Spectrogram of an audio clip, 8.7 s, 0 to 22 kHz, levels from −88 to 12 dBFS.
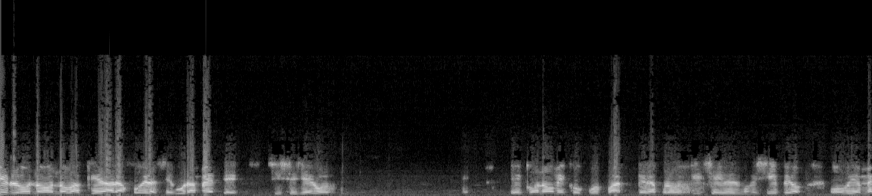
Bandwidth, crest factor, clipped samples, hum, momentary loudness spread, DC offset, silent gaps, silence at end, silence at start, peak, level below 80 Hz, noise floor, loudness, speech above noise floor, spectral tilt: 15 kHz; 14 dB; under 0.1%; none; 12 LU; under 0.1%; none; 0 s; 0 s; 0 dBFS; -60 dBFS; -52 dBFS; -13 LUFS; 38 dB; -2.5 dB/octave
